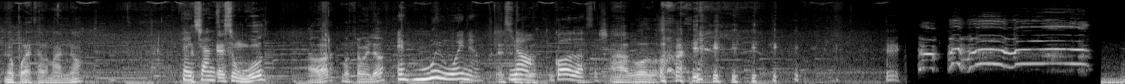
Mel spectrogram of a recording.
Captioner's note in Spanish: risas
